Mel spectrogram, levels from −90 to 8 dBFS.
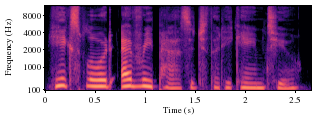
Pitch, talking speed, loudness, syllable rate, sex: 210 Hz, 180 wpm, -19 LUFS, 5.8 syllables/s, female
